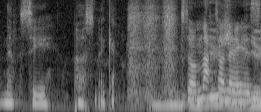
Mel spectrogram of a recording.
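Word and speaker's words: またね: Matane. Matane.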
